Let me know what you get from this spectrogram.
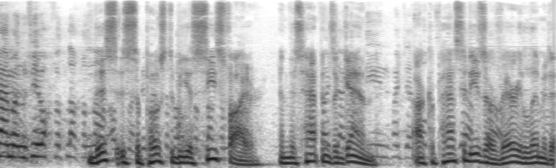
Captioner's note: through translator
